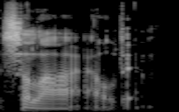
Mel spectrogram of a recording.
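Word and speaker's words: Salah ad-Din: We then have a Sundukbut Neurokinetics and Saladin, or if you want to pronounce it accurately, Salah Aldin.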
